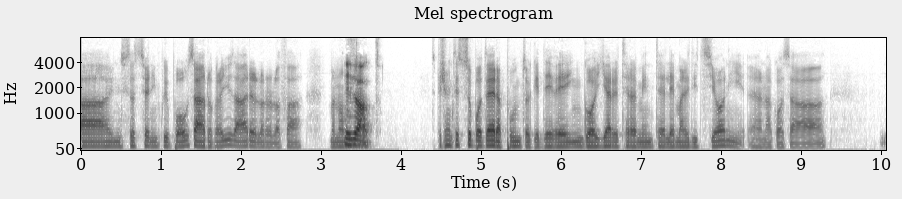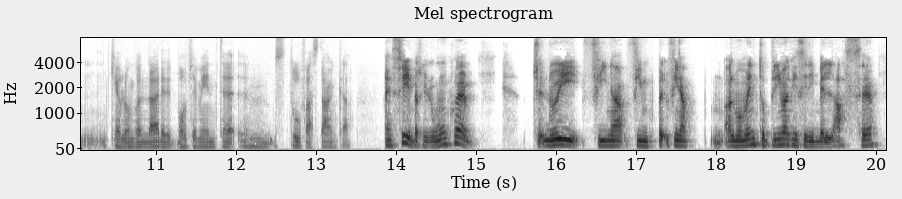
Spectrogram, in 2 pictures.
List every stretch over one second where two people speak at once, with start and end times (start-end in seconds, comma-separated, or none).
none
